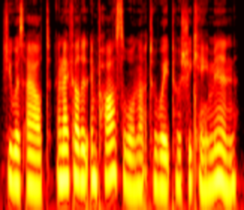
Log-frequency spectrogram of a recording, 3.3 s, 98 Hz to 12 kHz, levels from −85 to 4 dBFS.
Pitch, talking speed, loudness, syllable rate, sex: 185 Hz, 275 wpm, -17 LUFS, 5.9 syllables/s, female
